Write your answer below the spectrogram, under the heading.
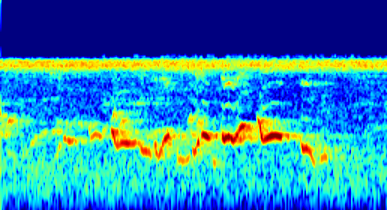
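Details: Straw-headed bulbul pouring out a loud, bubbling whistled song, its phrases twisting up and down in quick, connected loops for about two seconds, with a steady high hiss behind.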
